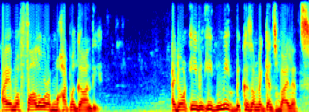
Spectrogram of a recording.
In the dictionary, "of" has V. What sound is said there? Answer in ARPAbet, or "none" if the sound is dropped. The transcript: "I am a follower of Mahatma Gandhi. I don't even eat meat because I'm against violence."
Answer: V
